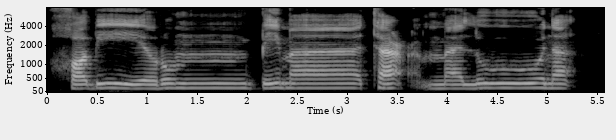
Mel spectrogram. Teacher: making sure you do the light nasal sound when the tanween turns into a mim, and also a stretch in the madd asli over here, and another madd asli over here.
